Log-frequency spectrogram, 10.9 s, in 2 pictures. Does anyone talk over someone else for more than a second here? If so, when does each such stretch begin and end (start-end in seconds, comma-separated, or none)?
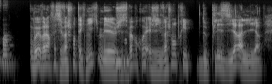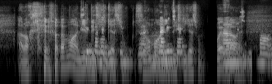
7.0-9.1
